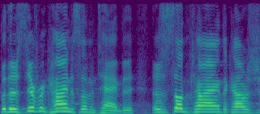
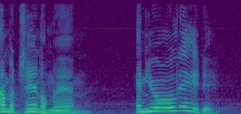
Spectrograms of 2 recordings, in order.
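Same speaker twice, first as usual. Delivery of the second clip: put-on refined North Carolina Southern twang, much quieter; 2 semitones higher, 8 dB quieter than usual. Describing regional accents, the speaker demos a refined north carolina southern twang. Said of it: "the like North Carolina Southern twang".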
